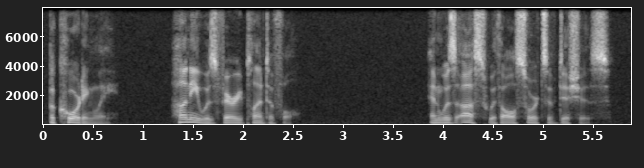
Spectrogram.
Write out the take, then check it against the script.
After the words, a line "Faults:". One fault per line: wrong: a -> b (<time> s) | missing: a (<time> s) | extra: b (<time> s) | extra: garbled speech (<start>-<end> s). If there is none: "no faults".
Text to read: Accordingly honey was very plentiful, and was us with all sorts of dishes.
Accordingly honey was very plentiful, and was us with all sorts of dishes.
Faults:
no faults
